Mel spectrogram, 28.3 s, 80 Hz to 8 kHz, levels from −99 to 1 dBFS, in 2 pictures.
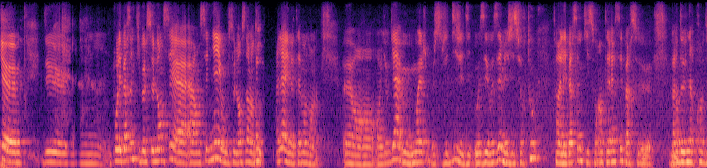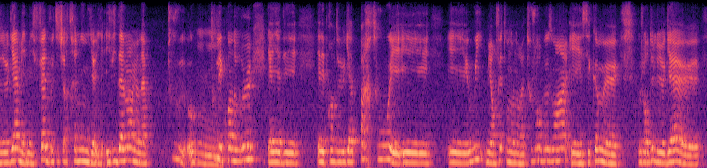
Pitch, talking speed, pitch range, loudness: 180 Hz, 215 wpm, 170-205 Hz, -20 LUFS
